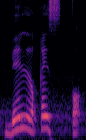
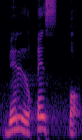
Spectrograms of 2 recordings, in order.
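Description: Both takes have the same delivery.

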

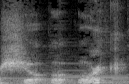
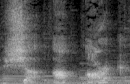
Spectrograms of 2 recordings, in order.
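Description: First: The vowel sounds like 'or' as in corn. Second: The vowel sounds like 'ar' as in arm. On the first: "let's try the OR sound as well" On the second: "I'm pretty sure it's that AR sound"

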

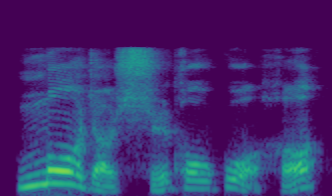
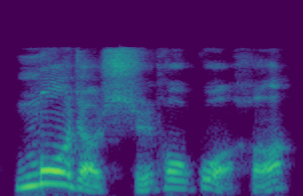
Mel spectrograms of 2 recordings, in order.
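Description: Both takes have the same delivery.

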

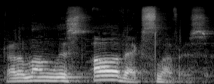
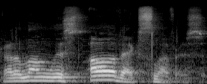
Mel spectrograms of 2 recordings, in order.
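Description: First: The stress is on the word of. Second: The same.

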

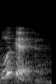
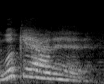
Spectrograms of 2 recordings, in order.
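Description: First: The word 'at' is dropped entirely. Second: The word 'at' is pronounced in full. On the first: This is how people in Michigan say it. "We just completely eliminate the at" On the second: This is how people outside Michigan say it. "Other people would be like"

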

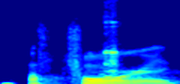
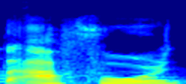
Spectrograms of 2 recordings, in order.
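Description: First: The first vowel is reduced to a schwa. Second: The first vowel is a full, unreduced vowel. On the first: The speaker calls it right. "the pronunciation is schwa" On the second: The speaker calls it wrong. "It's not afford"

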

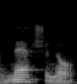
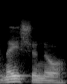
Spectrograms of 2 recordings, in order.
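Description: First: The first vowel sounds like the vowel in 'cat'. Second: The first vowel sounds like the vowel in 'day'. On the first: The speaker calls it right. "mà là national các bạn nha" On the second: The speaker calls it wrong. "nó không đọc là national"

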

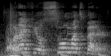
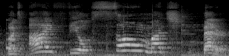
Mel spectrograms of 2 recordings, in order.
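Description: First: The words are linked together smoothly. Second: The words are said separately without linking.

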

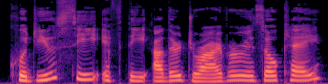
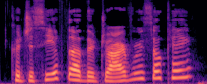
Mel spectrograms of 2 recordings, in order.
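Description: First: Each word is pronounced carefully and separately. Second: It is spoken quickly with the sounds run together. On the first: "hablando bien" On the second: "Hablando rápidamente y juntando las letras"

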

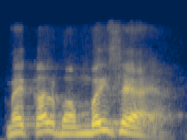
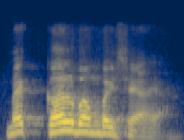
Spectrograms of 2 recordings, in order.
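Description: First: The stress is on Bombay. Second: The stress is on कल.

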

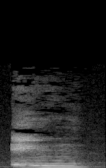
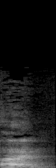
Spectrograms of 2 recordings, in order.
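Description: First: The ending has a full ng sound. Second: The ending is a very short schwa plus n. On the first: "We can say ing" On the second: "kind of a schwa, very short"

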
